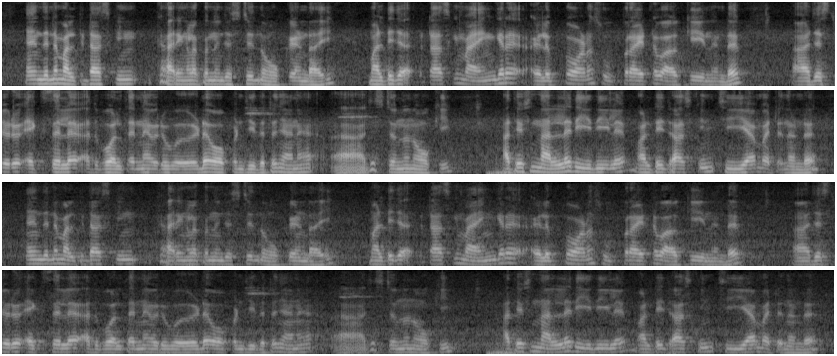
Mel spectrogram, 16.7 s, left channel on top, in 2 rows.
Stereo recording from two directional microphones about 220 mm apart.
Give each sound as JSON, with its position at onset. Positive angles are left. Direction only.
{"t": 0.2, "sound": "speech", "side_deg": 40}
